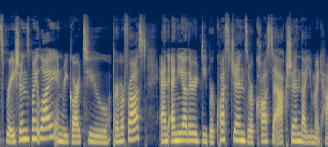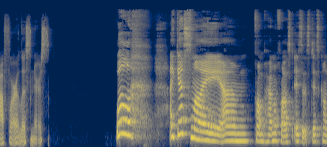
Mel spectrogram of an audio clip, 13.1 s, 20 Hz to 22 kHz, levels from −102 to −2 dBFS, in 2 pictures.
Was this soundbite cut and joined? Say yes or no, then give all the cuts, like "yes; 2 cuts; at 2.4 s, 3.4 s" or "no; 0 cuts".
yes; 1 cut; at 11.6 s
